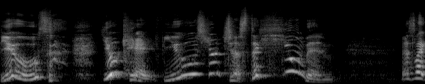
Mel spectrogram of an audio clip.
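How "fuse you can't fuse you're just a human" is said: put-on very high, swooping, mocking laughter. Retelling a cartoon scene, imitating Rose laughing. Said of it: "she just starts laughing in his face".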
